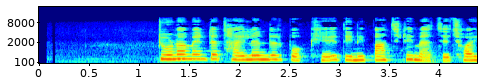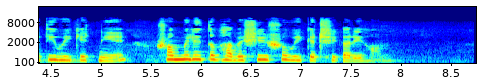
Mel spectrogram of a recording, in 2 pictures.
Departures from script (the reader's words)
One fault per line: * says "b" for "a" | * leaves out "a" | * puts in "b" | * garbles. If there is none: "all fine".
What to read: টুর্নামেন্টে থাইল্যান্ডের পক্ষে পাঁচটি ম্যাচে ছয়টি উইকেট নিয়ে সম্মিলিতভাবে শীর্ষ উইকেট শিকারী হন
* puts in "তিনি"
